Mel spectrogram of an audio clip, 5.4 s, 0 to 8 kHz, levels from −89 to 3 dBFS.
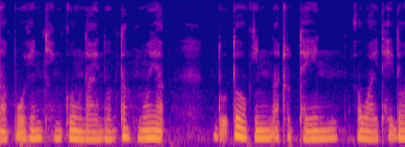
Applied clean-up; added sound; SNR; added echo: none; none; none; none.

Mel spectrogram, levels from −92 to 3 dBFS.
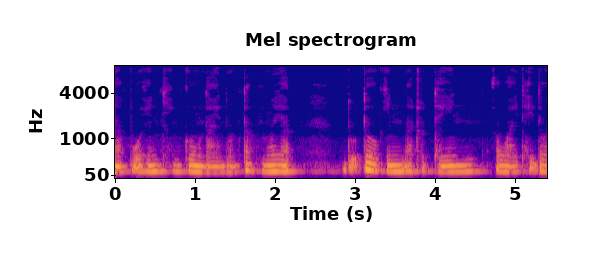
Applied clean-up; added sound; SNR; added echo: none; none; none; reverberation time 0.3 s.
